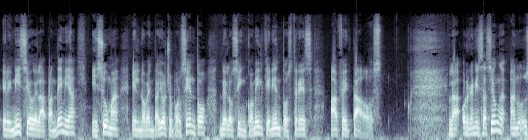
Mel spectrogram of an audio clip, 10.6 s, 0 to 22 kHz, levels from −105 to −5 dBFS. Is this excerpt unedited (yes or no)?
no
